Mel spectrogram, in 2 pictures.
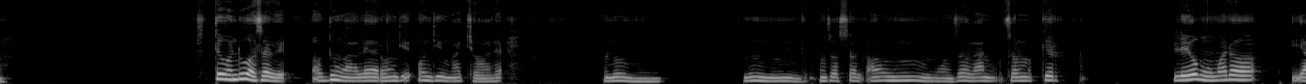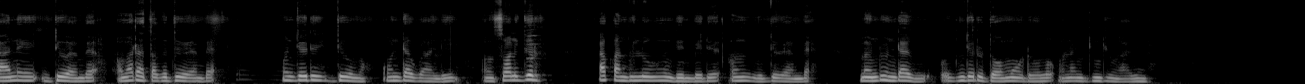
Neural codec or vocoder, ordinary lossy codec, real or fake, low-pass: vocoder, 44.1 kHz, 128 mel bands every 256 samples, BigVGAN v2; none; fake; none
